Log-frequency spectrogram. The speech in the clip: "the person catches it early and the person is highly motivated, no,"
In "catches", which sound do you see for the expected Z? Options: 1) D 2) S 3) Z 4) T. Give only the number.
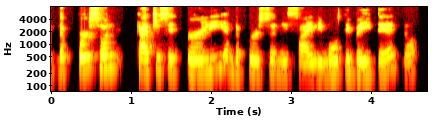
2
